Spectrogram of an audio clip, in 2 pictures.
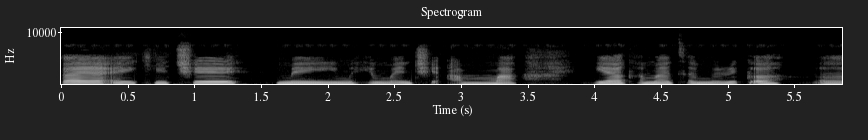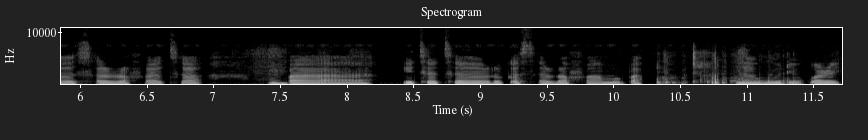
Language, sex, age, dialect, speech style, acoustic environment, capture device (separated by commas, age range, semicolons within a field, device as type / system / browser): Hausa, female, 25-34, Nigeria - Kano, happy; relaxed; focused; excited, people talking; nature; silence; appliances, mobile / Linux / Chrome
